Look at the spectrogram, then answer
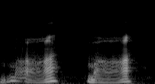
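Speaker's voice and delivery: third tone on ma, dipping low then rising. Explaining tones to kids, the speaker demonstrates a word: dipping then rising tone. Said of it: "aim down to the bottom of my vocal range and let it bounce up".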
